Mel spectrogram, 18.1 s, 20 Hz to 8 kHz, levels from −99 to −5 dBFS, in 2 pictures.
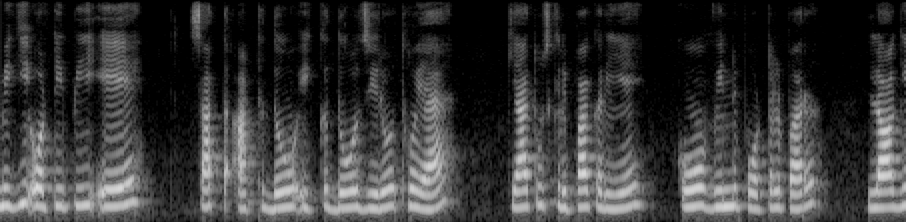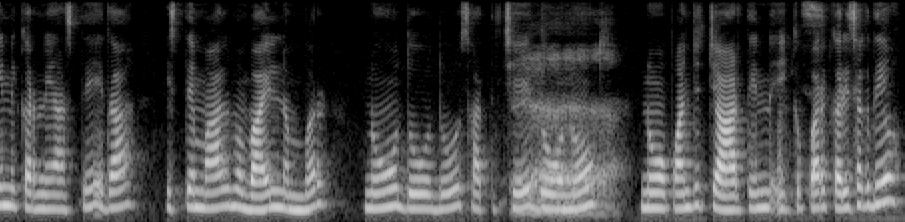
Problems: none marked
